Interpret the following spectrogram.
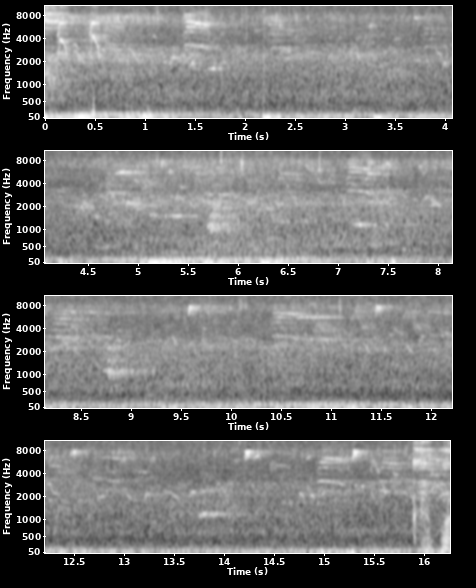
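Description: Faint outdoor ambience: a steady low rumble with scattered faint, short, high bird chirps.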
